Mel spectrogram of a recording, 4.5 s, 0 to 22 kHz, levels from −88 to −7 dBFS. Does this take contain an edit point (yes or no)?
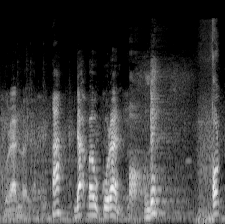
no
